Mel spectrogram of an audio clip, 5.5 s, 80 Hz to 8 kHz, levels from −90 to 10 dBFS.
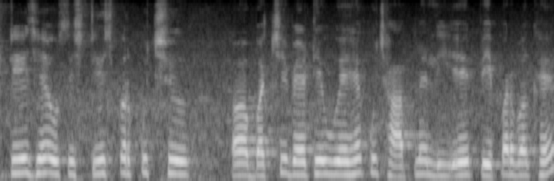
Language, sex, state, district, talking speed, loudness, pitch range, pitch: Hindi, male, Uttar Pradesh, Jyotiba Phule Nagar, 195 wpm, -13 LUFS, 195-220 Hz, 205 Hz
